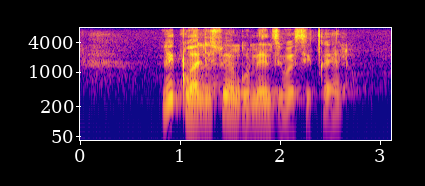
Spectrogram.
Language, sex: Zulu, male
